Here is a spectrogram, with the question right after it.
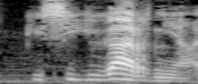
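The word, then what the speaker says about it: Księgarnia: Es un juego del año 2019 del autor Jog Kung, de la editorial Natsa Kisierna. A ver si lo dije bien. Kisigarnia. Ahí está.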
